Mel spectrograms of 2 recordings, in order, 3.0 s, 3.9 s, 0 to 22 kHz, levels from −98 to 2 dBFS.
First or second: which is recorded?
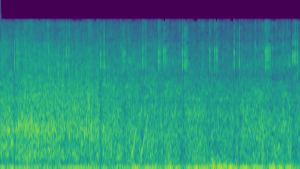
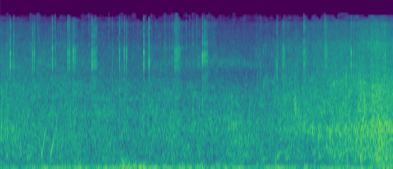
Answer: first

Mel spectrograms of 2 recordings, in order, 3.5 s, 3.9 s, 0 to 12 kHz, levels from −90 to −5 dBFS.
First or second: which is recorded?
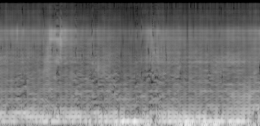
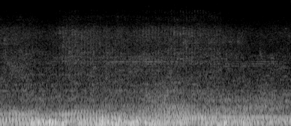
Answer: second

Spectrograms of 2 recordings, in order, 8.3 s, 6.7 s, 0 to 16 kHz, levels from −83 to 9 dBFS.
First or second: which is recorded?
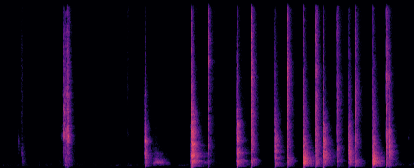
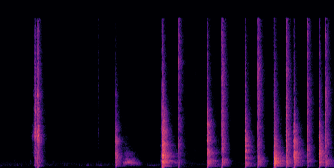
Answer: first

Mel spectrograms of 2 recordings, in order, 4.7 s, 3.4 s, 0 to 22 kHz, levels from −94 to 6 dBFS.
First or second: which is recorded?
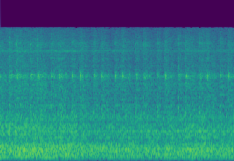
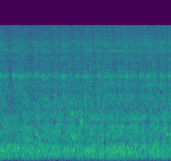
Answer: first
